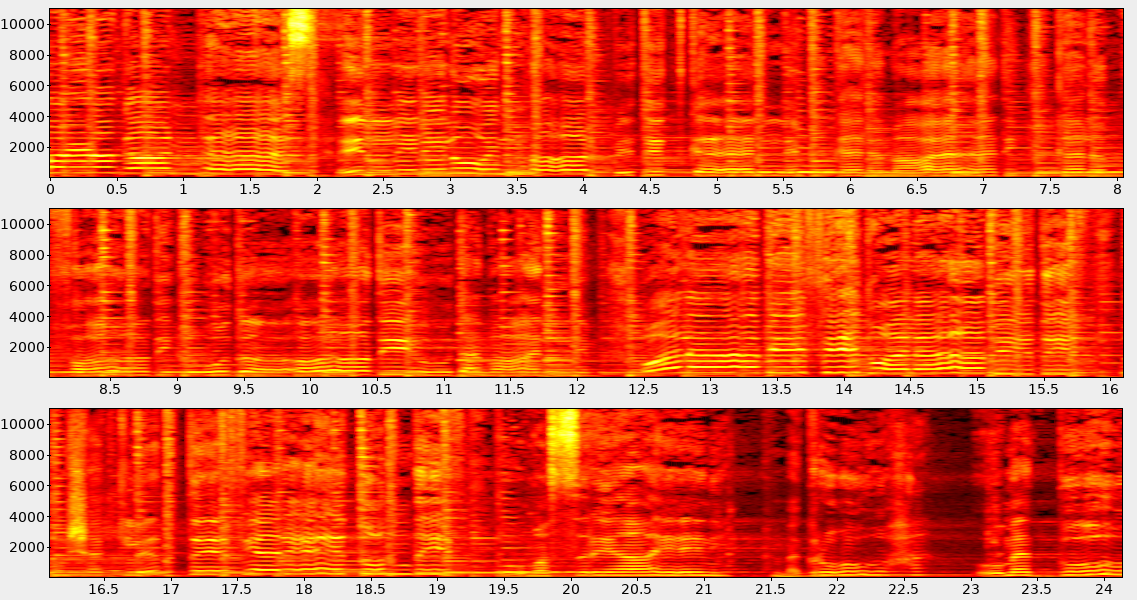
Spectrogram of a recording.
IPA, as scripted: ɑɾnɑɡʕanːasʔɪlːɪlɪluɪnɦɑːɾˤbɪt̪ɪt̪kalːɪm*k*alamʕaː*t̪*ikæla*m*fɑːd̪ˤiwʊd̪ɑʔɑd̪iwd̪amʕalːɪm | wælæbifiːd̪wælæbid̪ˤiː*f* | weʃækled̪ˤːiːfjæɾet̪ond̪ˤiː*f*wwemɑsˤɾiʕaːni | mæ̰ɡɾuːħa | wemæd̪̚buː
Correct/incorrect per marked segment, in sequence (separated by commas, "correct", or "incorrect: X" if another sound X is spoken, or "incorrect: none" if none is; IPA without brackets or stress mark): correct, incorrect: d̪, correct, correct, correct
